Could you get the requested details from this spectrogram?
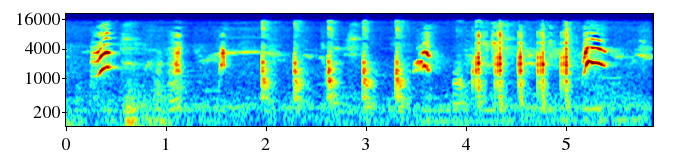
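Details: Javan myna singing as a training recording to get a reluctant bird to answer: rapid dry clicks and rattles alternate with sharp rising whistles, and a soft low thump is heard early on.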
